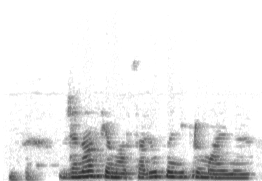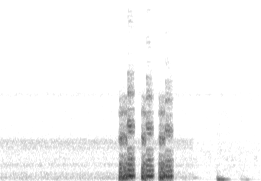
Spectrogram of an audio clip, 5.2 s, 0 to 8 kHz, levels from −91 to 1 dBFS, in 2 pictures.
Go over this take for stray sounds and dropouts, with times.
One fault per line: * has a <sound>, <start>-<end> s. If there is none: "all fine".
* has a laugh, 3.8-4.4 s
